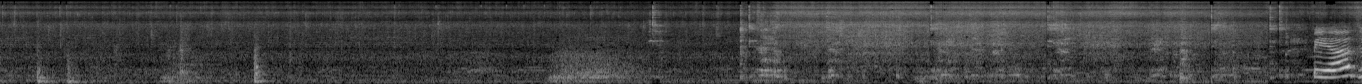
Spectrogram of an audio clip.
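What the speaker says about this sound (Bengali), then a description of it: "এখন নুন হলুদ দিয়ে আলুটাকে একটু ভেজে নেব।" Potatoes frying with salt and turmeric in a pan, a steady sizzle with stirring scrapes that grows louder and denser partway through, with no talk.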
